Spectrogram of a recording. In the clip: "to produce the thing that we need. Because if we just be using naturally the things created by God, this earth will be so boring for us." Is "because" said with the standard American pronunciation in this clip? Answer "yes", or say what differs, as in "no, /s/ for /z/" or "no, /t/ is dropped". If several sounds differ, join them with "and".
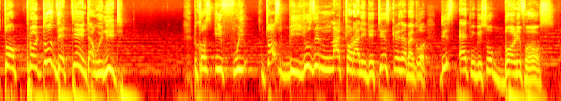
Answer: no, /s/ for /z/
